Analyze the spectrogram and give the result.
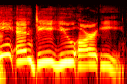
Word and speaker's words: endure: 근데 요 D 발음이 뒤에 있는 유 발음하고 붙잖아요. – Uh-huh. – 그러면 j 소리가 나요. u 아. 그래서 endure oh, yeah. 라고 하는 사람들도 있어요.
